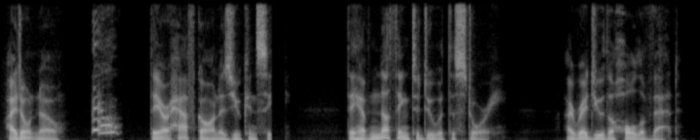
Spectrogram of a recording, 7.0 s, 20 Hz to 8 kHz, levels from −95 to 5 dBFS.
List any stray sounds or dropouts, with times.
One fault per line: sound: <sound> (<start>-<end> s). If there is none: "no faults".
sound: bark (0.9-1.2 s)
sound: dropout (2.7-2.8 s)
